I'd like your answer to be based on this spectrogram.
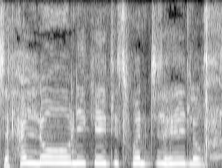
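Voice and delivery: European grandma voice. Imitating her grandma's phone message, typical european grandma voice. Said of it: "the typical European grandma voice".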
